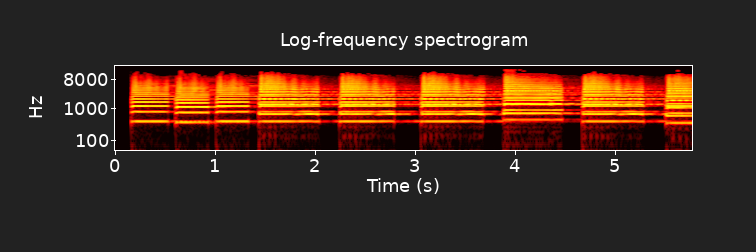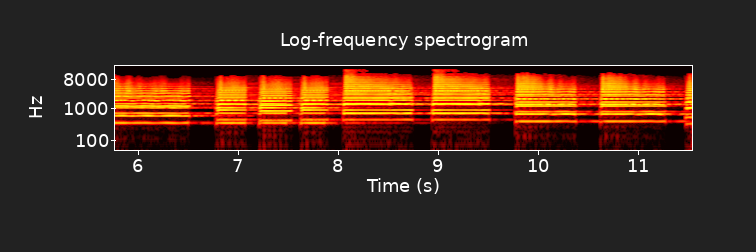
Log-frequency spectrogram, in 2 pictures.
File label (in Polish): trąbka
